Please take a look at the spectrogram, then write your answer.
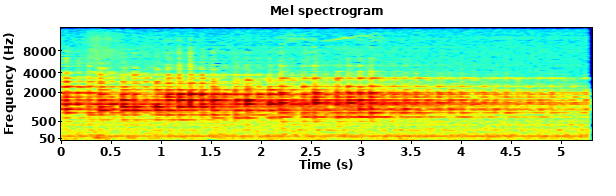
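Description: A SMOOREZ device plays its startup tune on booting up, a bright, rhythmic electronic chime of repeated tones that gradually fades out, with no talking.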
